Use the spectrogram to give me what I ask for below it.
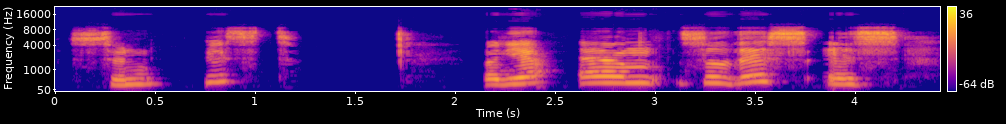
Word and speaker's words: Sundquist: I suppose you should say it in English, Josh Sundquist. Because I'm Norwegian, I know it's supposed to be pronounced Sundquist.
